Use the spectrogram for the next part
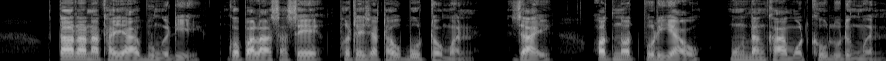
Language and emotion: Bodo, neutral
